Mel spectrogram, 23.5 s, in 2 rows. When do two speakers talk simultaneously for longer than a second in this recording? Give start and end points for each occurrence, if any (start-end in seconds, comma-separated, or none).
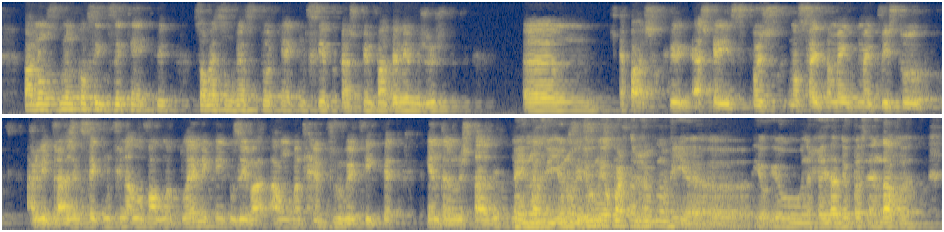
18.1-19.9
